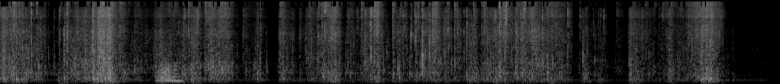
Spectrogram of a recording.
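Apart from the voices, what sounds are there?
parcel packaging crinkling as it is opened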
